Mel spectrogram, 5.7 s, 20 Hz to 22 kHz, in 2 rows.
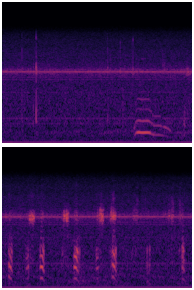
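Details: Evening at a Eurasian eagle-owl nest in the Netherlands, 19:15 on 2 February 2013, female sitting, male nearby. A short low call with a downward bend comes at two seconds, followed by a run of quick clicks and taps over a steady electronic tone.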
